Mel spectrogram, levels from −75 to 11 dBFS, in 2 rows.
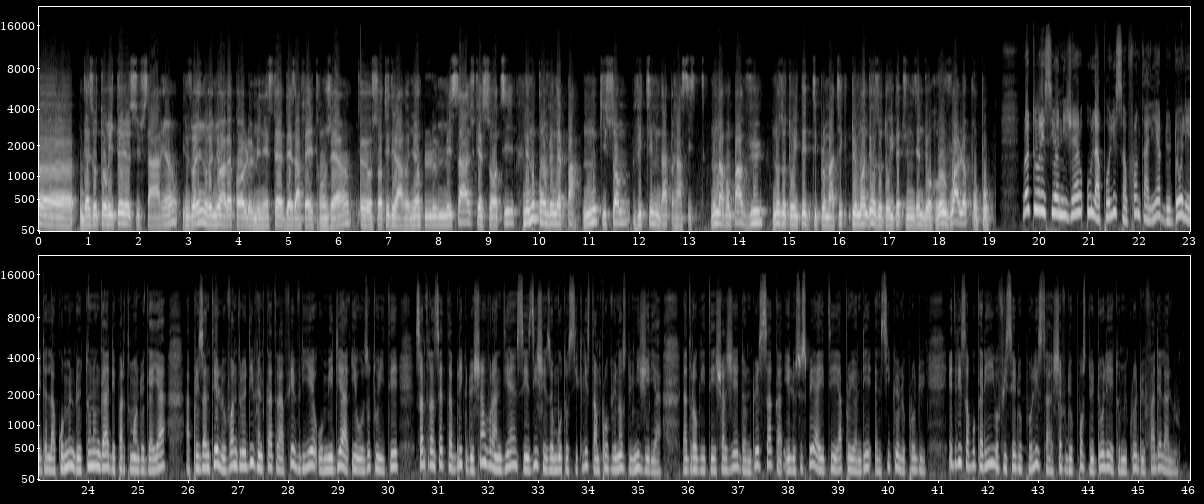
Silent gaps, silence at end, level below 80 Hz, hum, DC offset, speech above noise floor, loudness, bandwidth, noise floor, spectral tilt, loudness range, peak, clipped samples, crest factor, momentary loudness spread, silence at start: none; 0.25 s; -46 dBFS; none; under 0.1%; 28 dB; -16 LUFS; 15.5 kHz; -43 dBFS; -6 dB/octave; 8 LU; -4 dBFS; under 0.1%; 12 dB; 11 LU; 0 s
